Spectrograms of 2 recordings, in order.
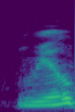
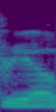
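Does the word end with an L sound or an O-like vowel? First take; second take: L sound; O vowel. First: The word ends with a clear L sound. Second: The word ends with an O-like vowel.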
